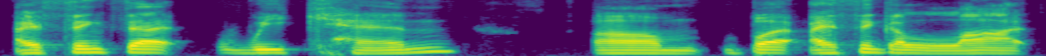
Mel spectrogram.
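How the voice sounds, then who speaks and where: A man's voice: medium pitch, steady tone, slow pace, a little mellow, dry recording, clean studio sound. A man chatting casually about movies as a podcast co-host, earnest and repeating phrases for emphasis.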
